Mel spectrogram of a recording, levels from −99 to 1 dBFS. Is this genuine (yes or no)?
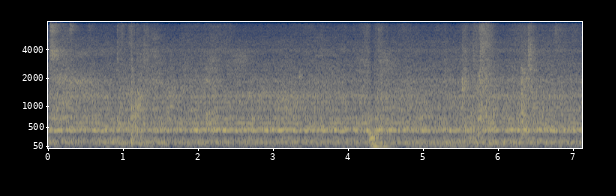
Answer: no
